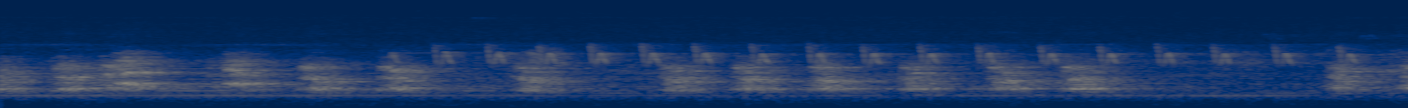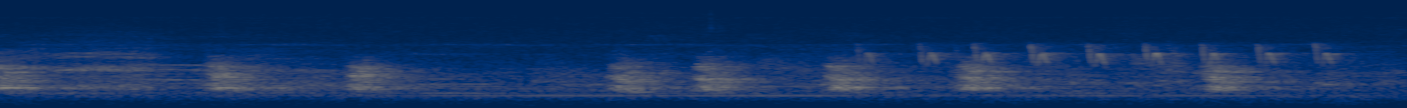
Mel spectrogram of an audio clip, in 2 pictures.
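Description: Dog barking over and over, about two barks a second, with a brief pause just past the middle. A rapid series of high chirps runs alongside the barking in two stretches.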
